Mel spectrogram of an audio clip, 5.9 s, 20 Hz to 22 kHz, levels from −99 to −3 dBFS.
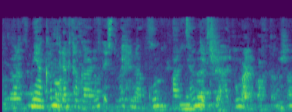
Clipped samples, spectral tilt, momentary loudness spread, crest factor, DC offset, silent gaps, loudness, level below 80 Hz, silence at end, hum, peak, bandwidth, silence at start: under 0.1%; -5.5 dB/octave; 13 LU; 18 dB; under 0.1%; none; -25 LUFS; -56 dBFS; 0 s; none; -8 dBFS; 11.5 kHz; 0.05 s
